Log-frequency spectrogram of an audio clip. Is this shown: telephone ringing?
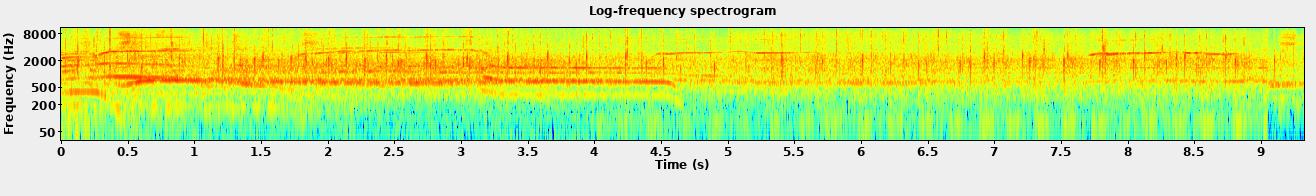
no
